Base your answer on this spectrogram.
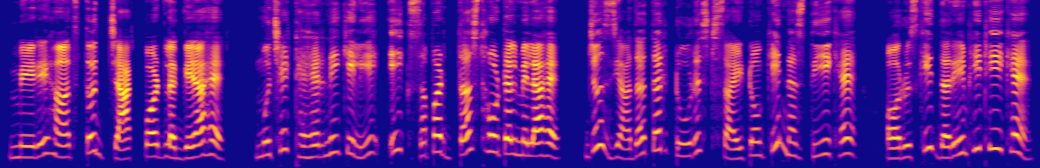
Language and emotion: Hindi, happy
